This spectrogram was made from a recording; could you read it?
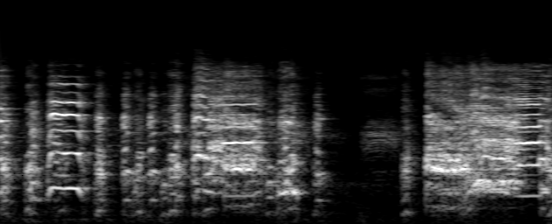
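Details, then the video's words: Pet chickens kept at home cluck loudly in a busy chorus of choppy harsh notes, with a brief lull before a sustained noisy outburst. "My Home Pet Chickens Clucking"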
